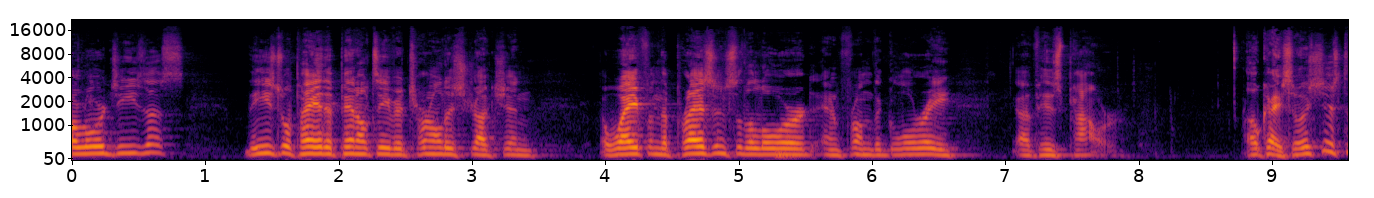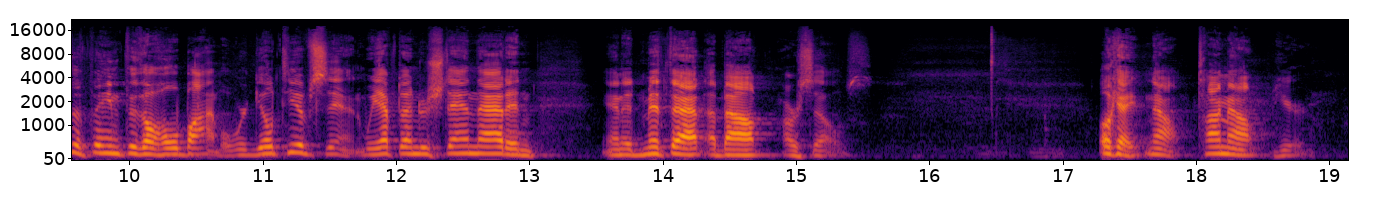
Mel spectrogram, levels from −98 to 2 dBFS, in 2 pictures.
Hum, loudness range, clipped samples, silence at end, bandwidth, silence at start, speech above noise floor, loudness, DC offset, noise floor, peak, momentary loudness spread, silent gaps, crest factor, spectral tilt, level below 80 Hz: none; 9 LU; under 0.1%; 0.35 s; 17 kHz; 0 s; 47 dB; -28 LUFS; under 0.1%; -75 dBFS; -8 dBFS; 16 LU; none; 22 dB; -4.5 dB/octave; -78 dBFS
